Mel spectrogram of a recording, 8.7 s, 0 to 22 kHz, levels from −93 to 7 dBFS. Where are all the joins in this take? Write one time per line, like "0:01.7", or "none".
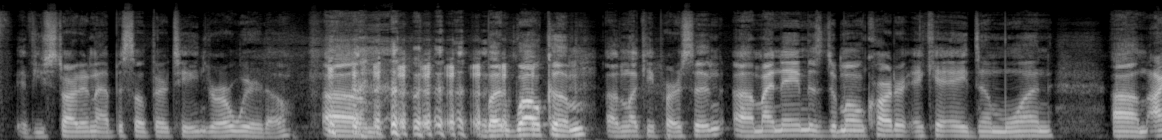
0:04.5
